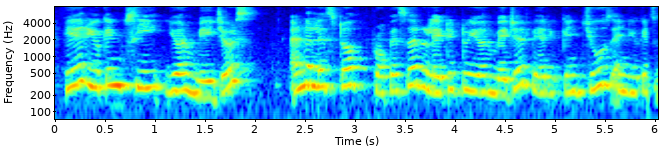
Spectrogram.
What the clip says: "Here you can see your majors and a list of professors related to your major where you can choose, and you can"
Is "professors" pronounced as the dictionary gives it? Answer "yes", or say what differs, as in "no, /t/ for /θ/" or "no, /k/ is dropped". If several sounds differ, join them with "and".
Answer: no, /z/ is dropped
